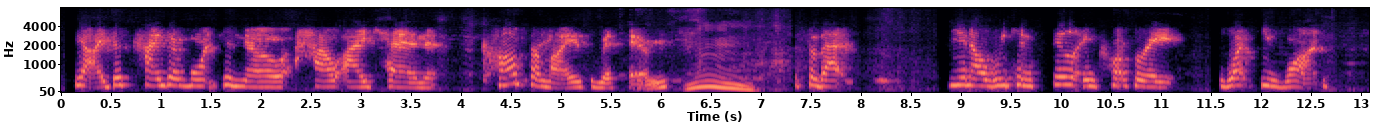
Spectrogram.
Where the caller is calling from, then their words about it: La Crosse, Wisconsin, United States; I'm calling in from La Crosse.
